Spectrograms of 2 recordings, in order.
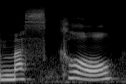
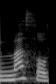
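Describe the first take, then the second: First: The C is pronounced as a K sound. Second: The C is silent, with no K sound. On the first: The speaker calls it wrong. "We don't say muscle" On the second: The speaker calls it right. "We say muscle. So that C is our little ghost letter"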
